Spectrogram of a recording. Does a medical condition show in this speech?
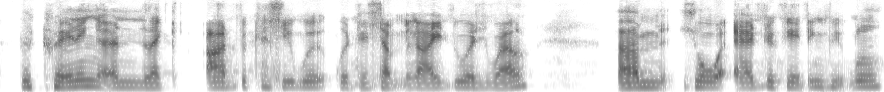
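Yes: cerebral palsy.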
